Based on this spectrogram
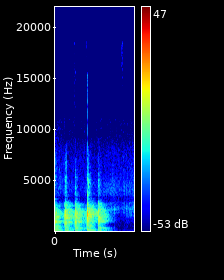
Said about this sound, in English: Pounding on the door isn't going to do any good either. Whoever's in there evidently doesn't want callers today.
